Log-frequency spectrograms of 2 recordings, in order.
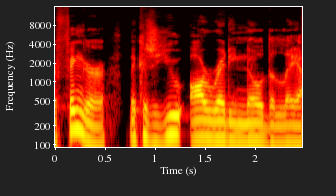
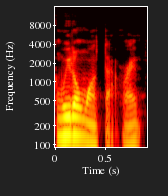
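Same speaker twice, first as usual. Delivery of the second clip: ordinary talk, nothing marked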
